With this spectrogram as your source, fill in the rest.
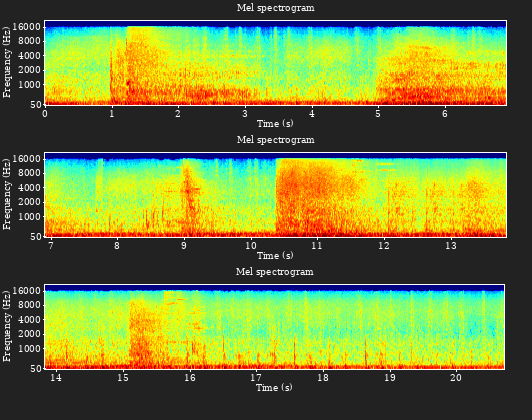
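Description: Fire bursts crackle and roar in quick blasts.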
